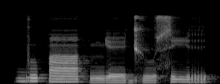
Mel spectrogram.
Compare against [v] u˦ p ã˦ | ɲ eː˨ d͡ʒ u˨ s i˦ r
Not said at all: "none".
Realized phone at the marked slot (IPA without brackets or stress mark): b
